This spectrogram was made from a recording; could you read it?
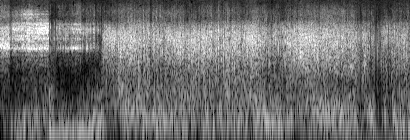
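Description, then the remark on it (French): A loud, deep torpedo explosion recorded underwater, rolling into a heavy, sustained roar of low rumble and churning noise that fills the whole stretch without fading, with no voices. “Et son explosion.”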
